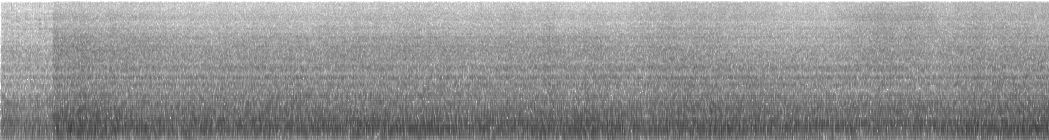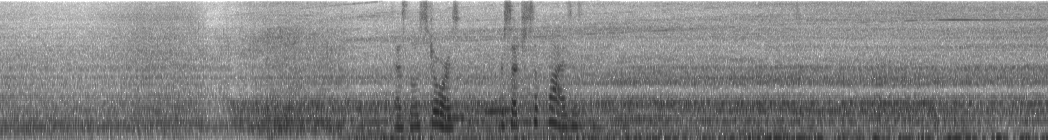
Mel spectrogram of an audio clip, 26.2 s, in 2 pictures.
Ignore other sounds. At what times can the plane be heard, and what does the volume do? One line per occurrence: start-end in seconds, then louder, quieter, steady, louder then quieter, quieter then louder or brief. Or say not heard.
0.0-26.1 louder.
